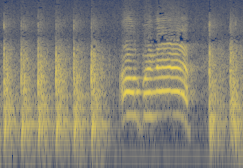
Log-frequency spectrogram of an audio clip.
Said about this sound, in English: Go ahead and knock. Anybody in there?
